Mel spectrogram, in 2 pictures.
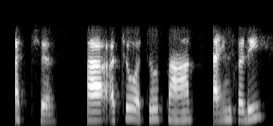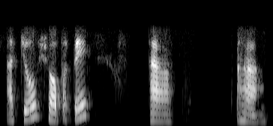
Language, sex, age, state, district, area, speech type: Sindhi, female, 45-60, Uttar Pradesh, Lucknow, urban, conversation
